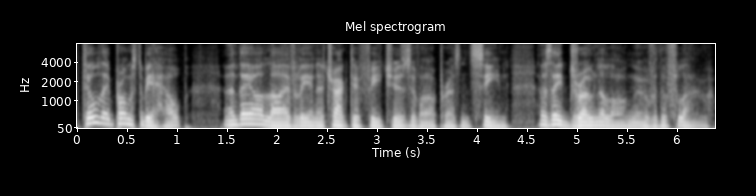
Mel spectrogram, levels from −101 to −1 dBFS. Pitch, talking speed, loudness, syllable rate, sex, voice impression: 125 Hz, 235 wpm, -17 LUFS, 7.0 syllables/s, male, very masculine, old, very thick, slightly relaxed, powerful, bright, very soft, very muffled, fluent, raspy, cool, very intellectual, slightly refreshing, very sincere, very calm, very mature, very friendly, very reassuring, very unique, very elegant, wild, sweet, lively, very kind, slightly modest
